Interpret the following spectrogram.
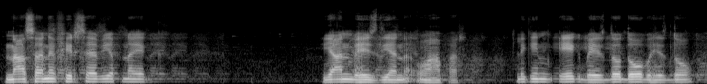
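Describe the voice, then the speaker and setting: A male preacher from Madhya Pradesh giving a devotional sermon, telling stories and asking the audience rhetorical questions. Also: mid-range voice.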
